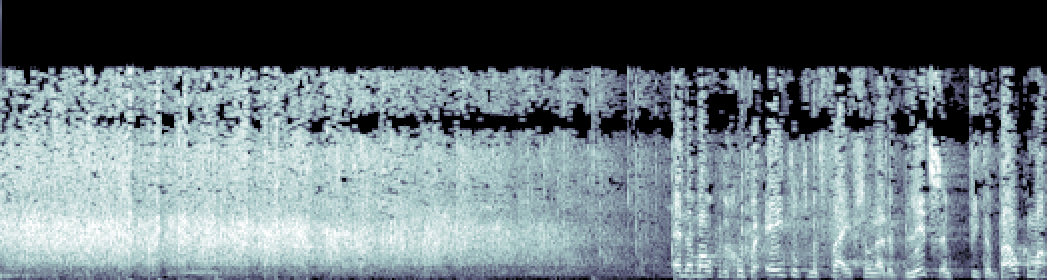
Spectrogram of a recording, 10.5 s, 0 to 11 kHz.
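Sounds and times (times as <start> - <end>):
large audience applauding: 0.0 - 7.5
speech: 6.8 - 10.4.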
